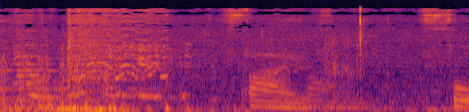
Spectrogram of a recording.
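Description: The dance music cuts off at the start, followed by a brief low rumble. About a second in, a short call slides down in pitch, and a second falling call starts near the end: voices whooping.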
